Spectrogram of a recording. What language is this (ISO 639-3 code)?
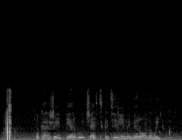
rus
